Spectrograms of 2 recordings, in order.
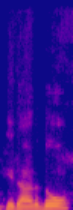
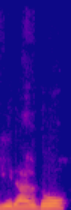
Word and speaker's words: Girardot: C casi no decimos, esa T que nos comemos los bogotanos al final de las palabras, como en Girardot, nosotros veraneamos en Girardot y no en Girardot.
